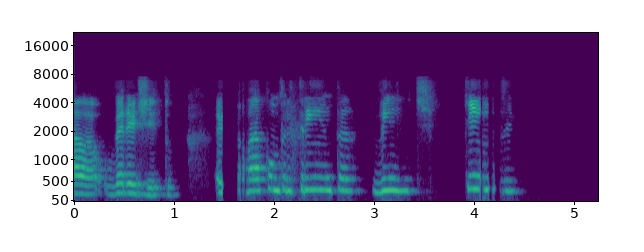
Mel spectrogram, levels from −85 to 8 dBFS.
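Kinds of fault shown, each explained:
Lost AMR speech frames: radio errors broke whole frames, so the decoder covered the holes by repeating the last good pitch and vocal tract settings with the gain sliding down. From 1.47 to 1.74 s, a 160 ms run lets the speech sink quickly toward silence before it returns rough. The lighter patch at 4.05 to 4.32 s, with gaps of up to 60 ms, dips toward silence against the clean HD Voice wideband sound.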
